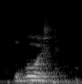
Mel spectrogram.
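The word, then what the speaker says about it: ghost: इसमें दो रूल मिले, G के बाद H आया और O के पहले H आया तो क्या हो गया, H, H हो गया साइलेंट। तो कितना का हम लोग किए उच्चारण, GOST, गोस्ट। ये लिखा है ना, गो, स और ट, यानी कि गोस्ट।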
